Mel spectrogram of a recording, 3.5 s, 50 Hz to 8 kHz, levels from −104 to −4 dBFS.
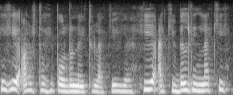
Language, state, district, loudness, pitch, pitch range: Sumi, Nagaland, Kohima, -15 LUFS, 195 Hz, 180-215 Hz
